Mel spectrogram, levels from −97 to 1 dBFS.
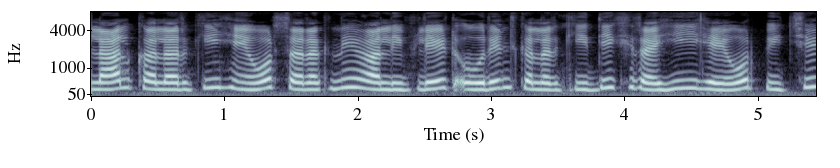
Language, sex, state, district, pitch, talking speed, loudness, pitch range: Hindi, female, Chandigarh, Chandigarh, 255 Hz, 175 wpm, -16 LUFS, 240-290 Hz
